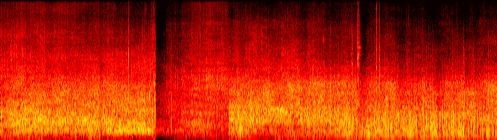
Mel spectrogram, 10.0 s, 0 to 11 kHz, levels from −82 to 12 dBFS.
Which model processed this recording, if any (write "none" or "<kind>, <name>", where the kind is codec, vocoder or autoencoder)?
vocoder, BigVGAN v2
